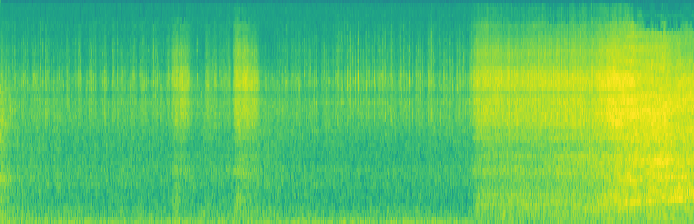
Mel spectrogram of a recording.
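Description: An Oldsmobile drag racing car launches down a bracket racing strip, its engine droning at a distance before swelling into a louder, rising roar near the end.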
